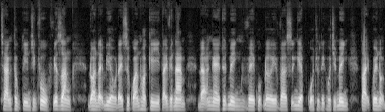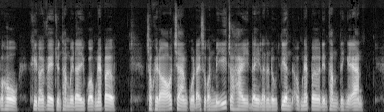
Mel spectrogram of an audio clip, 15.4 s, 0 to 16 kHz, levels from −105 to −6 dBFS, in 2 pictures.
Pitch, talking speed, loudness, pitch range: 110 Hz, 280 wpm, -23 LUFS, 105-130 Hz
